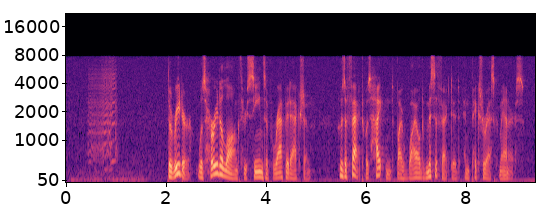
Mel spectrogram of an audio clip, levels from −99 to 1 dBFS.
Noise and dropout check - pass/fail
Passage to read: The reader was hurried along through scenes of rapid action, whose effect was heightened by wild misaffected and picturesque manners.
fail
